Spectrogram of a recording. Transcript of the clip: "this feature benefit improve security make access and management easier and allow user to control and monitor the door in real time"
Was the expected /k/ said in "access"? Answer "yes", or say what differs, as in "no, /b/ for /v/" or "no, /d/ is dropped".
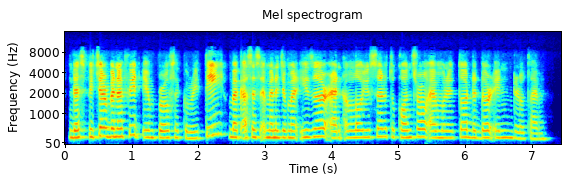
no, /k/ is dropped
